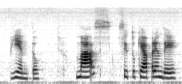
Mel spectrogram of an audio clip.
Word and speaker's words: viento: Então, esse V, ele vai ser pronunciado com som de B, mas é um B bem sutil. Não é avión, nem viento, é algo mais sutil. Avión, viento.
